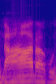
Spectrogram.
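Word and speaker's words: נא: 히브리어는 나라고 읽는 아주 짧은 단어인데요, 사실 하나님이 아브라함한테 제발 이렇게 해주렴.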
